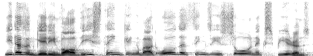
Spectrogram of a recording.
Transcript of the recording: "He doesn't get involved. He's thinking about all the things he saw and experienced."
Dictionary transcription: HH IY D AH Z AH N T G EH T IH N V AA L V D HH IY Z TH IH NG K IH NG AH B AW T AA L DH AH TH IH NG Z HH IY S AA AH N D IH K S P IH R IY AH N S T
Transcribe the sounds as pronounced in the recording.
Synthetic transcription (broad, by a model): HH IY D AH Z AH N T G EH T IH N V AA L V D HH IY Z TH IH NG K IH NG AH B AW T AA L DH AH TH IH NG Z HH IY S AA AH N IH K S P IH R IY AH N S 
